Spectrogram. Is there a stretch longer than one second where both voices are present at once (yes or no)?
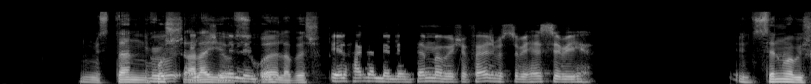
yes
